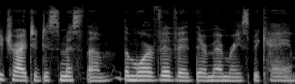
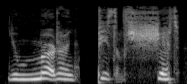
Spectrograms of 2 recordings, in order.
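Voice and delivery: louder strained snarl; grunted curse; 4 semitones higher, 6 dB louder than usual. A narrator's reading. Lopez pinning Lucy down, strained angry curse. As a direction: force it out mid-struggle. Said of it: "grunted Lopez".

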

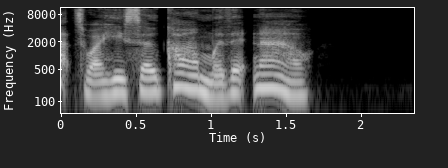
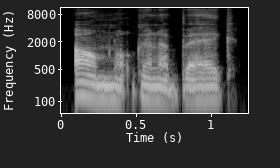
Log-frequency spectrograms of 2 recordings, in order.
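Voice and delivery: lower, weary father pleading his case; old gangster Bernie; 8 semitones lower, 4 dB quieter than usual. Acted. Gangster father explains himself to his daughter, low and weary. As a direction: sound like a tired old crime boss.

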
